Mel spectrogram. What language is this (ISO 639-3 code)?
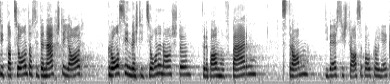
gsw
